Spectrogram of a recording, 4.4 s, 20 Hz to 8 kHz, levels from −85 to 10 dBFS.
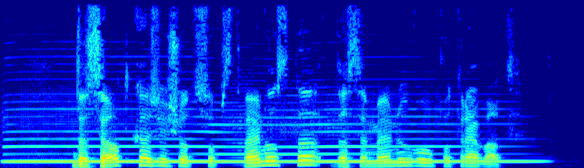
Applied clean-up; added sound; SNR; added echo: none; Wind instrument, woodwind instrument; 5 dB; none.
